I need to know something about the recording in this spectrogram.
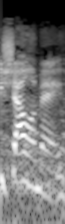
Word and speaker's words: Chalamet: And it's got Armie Hammer and then this guy Timothy Chalamet, who's a teen.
